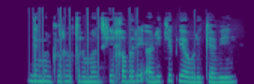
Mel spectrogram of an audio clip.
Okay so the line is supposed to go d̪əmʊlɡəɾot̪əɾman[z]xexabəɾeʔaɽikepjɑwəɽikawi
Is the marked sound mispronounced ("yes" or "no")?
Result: no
